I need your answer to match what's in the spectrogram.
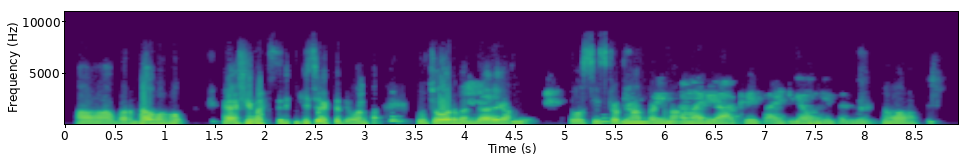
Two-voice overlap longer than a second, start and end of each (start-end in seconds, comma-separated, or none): none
